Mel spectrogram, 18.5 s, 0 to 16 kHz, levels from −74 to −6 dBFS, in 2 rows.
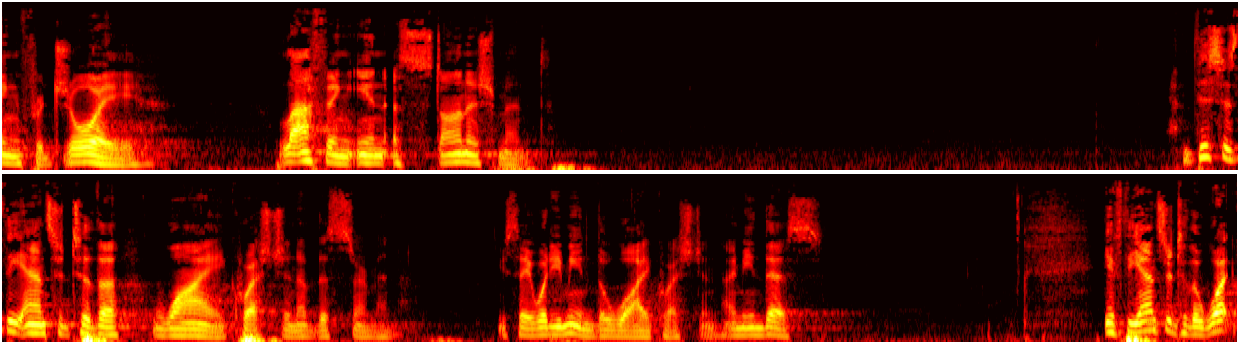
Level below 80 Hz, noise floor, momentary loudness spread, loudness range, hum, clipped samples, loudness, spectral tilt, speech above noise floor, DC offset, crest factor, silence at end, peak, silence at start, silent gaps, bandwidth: -34 dBFS; -66 dBFS; 22 LU; 9 LU; none; under 0.1%; -26 LUFS; -5 dB/octave; 42 dB; under 0.1%; 24 dB; 0 s; -2 dBFS; 0 s; none; 14 kHz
